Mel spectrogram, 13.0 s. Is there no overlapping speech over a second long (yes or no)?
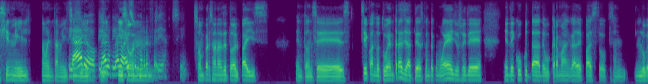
no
